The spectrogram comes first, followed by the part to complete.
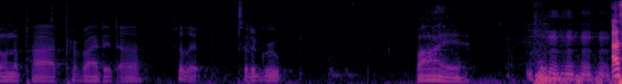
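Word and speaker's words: Fillip: It sounds like another word, but it's spelled differently. It's Philip. I'm sorry. What? Like Philip Banks? Wait, like Philip Banks? I swear to God, I didn't make it up. It's F-I-L-L-I-P.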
